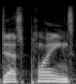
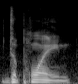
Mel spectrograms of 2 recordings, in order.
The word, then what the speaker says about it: Des Plaines: For those that don't know, it's not Des Plaines, Illinois. It's DePlain. DePlain? Illinois. Like the S plane, is silent. DePlain is crashing?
